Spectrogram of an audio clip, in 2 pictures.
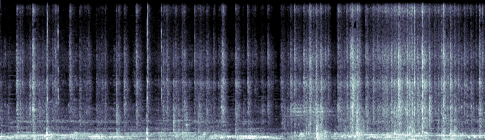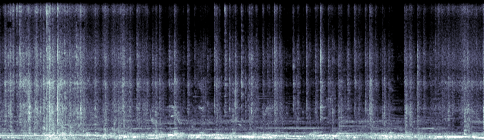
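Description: A Kaldom pigeon gives low, throaty rolling coos, overlapping and continuous, with faint voices and room noise behind.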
